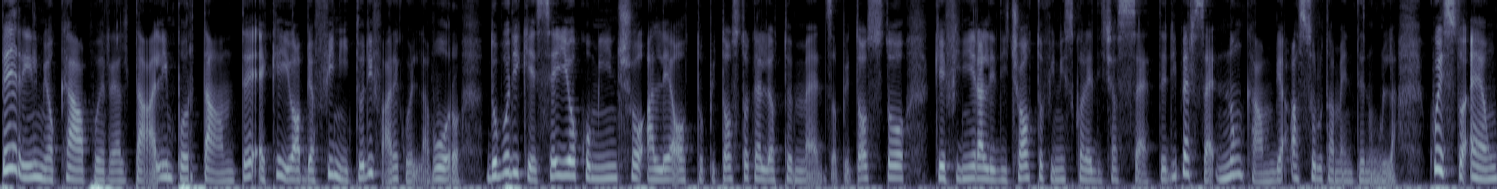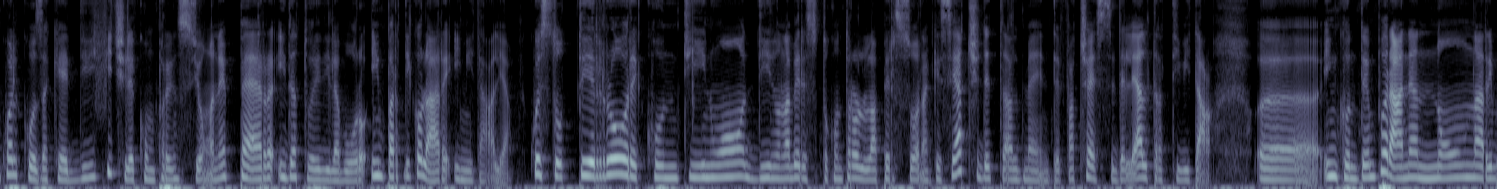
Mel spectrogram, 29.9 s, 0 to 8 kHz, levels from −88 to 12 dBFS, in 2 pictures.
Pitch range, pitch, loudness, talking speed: 160-200 Hz, 180 Hz, -30 LUFS, 165 wpm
